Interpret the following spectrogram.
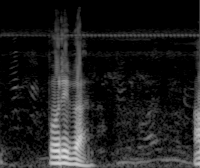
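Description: A man's voice: one short drawn-out syllable about half a second in, falling steeply in pitch, then a pause. A steady, thin, high-pitched tone runs underneath.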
